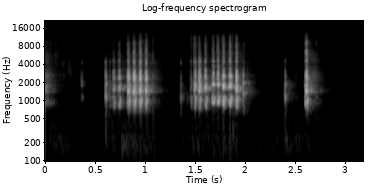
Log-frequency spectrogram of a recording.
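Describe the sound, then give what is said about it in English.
Turkey purrs and putts, a contented call made while feeding: two soft rolling, fluttery trills followed by a few short, sharp clucking notes, moderately loud with quiet gaps between them and no talking. “Then there's the purrs and putts. I'm real contented. I'm feeding over here.”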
